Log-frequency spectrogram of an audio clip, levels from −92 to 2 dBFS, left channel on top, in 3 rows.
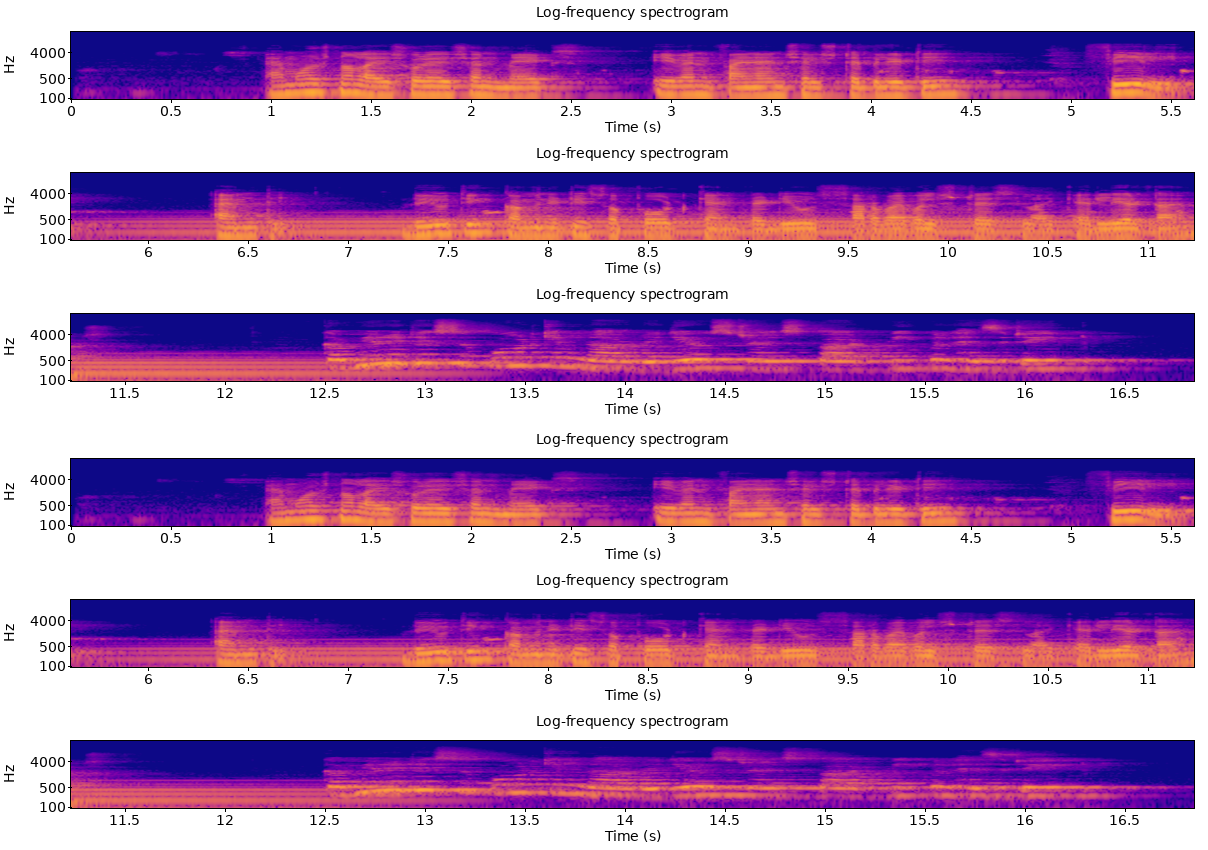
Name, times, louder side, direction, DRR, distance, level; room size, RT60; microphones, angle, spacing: voice 1, 1.0-2.5 2.9-4.5 5.1-5.6 6.3-6.8 7.3-11.4, left 1 dB, 25° left, 7 dB, 0.9 m, -24 dB
sound 1, 5.5-13.3, left 3 dB, 90° left, 1.3 m, -33 dB
voice 2, 12.5-16.3, left 1 dB, 45° left, 7 dB, 5.3 m, -28 dB
28.0 x 23.5 x 6.9 m, 1.1 s
head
